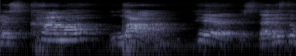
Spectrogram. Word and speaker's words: Kamala: It's Kamala because it's Indian.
